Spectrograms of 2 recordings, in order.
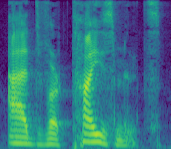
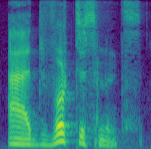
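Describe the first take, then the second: First: It is said with an American pronunciation. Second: It is said with a British pronunciation.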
